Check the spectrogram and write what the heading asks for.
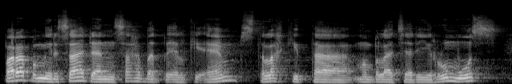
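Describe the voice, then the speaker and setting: A man teaching Quran recitation melodies, chanting verses slowly and then explaining each step in a lower speaking voice. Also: expressive, fairly bright tone.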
